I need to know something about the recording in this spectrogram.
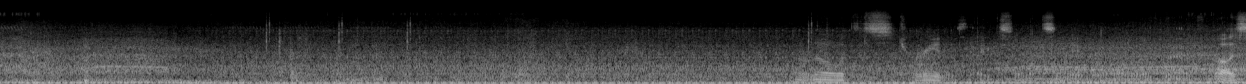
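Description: A heavy truck engine rumbles steadily as the truck drives.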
